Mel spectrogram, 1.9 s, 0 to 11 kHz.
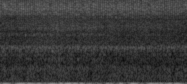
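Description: An Audi RS4 Avant's 4.2 V8 engine idles close by, a steady rumbling burble with a pulsing uneven rhythm.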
